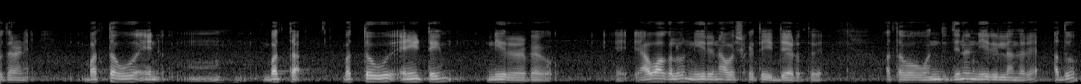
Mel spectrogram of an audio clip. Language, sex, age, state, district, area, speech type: Kannada, male, 18-30, Karnataka, Bellary, rural, spontaneous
